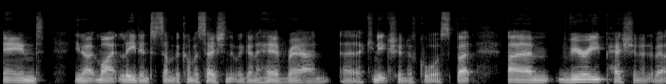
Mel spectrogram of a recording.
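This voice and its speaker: In a monotone, flat intonation, a man speaks with a fairly low pitch. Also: quiet background. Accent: New Zealand. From New Zealand. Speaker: men's coach. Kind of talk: podcast interview.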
